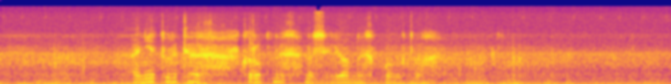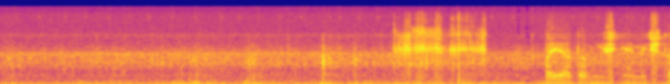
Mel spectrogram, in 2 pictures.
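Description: A car engine rumbles low and steady while driving slowly.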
